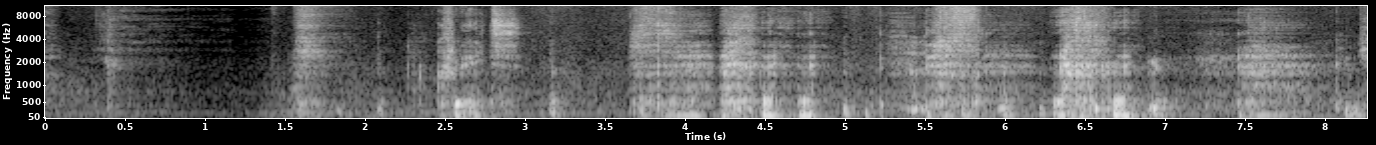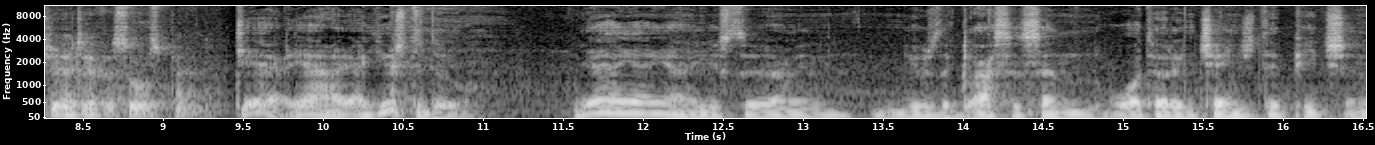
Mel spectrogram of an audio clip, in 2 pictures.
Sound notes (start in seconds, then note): 3.6 laughing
